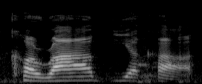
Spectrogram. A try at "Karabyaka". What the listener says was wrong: You said it with a K. Remember, we want to pronounce the words exactly how we recite it. We want to make sure we say it and we pronounce it the correct way.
